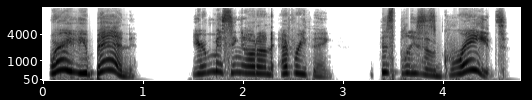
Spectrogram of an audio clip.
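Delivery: high, loud and eager; excited. Acted. Boy greeting his friend, bubbling excitement. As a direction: gush with boyish enthusiasm.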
